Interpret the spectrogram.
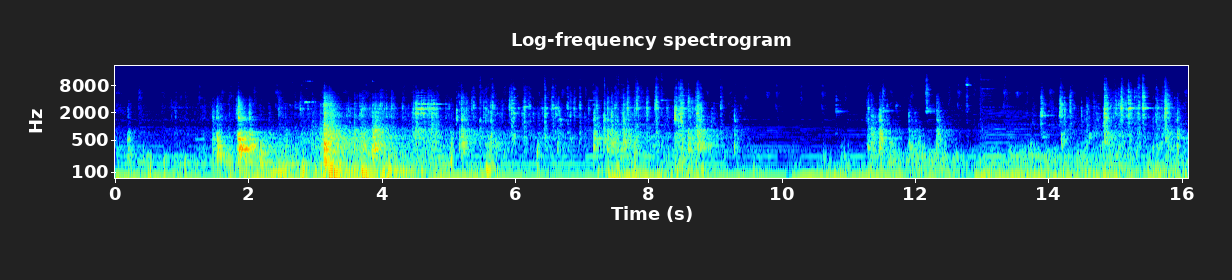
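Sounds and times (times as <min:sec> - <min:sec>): metal gate clanks and rattles: 0:00.1 - 0:16.0
ratchet-like clicking: 0:04.3 - 0:16.0.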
